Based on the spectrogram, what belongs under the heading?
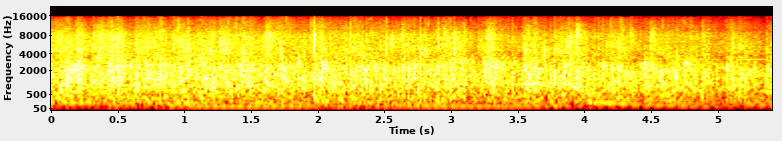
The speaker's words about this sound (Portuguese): Ah, você vai aplaudir, aplaude.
